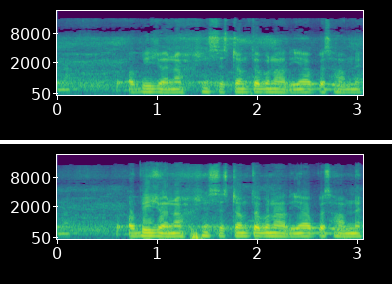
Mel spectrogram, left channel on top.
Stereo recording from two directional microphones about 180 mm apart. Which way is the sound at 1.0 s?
35° right (ahead or behind).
